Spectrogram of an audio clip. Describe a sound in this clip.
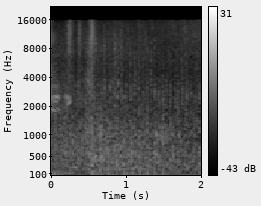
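A loud explosion booms in the distance.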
